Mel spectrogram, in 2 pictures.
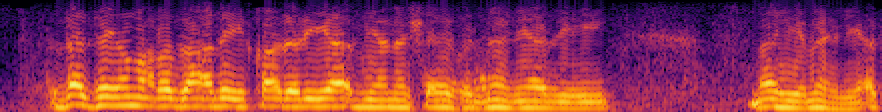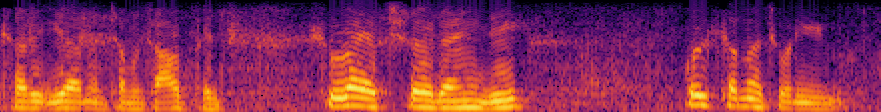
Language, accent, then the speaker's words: Arabic; Damascus, Damascus Governorate, Syria; moved away as an adult; now in Jordan; أنا هاجرت من دمشق إلى هنا لما نظرت أنه دمشق بدأت تنحرف خاصة بعد الحكم البعثي هذا، فوجدت هنا خير من هذيك البلاد، هاجرت إلى هنا.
